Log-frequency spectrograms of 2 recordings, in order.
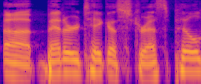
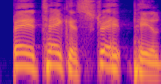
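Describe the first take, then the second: First: It is said in a standard accent. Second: It is said in a thick Cockney accent.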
